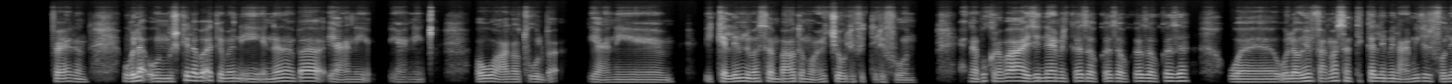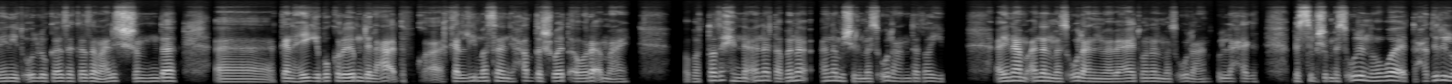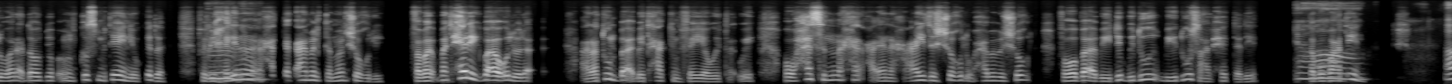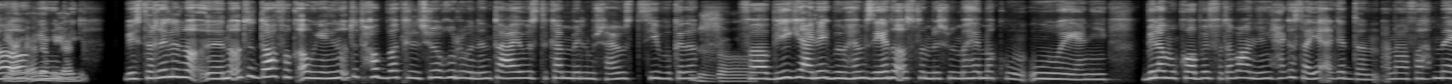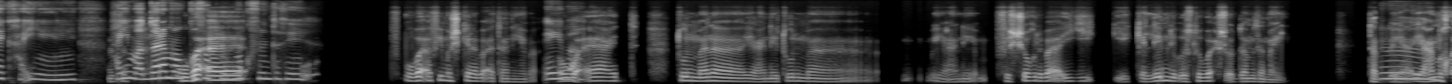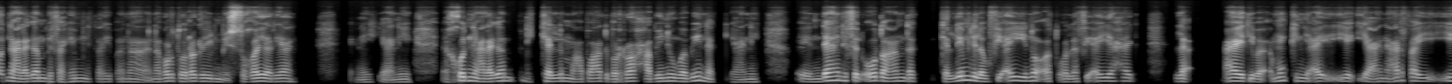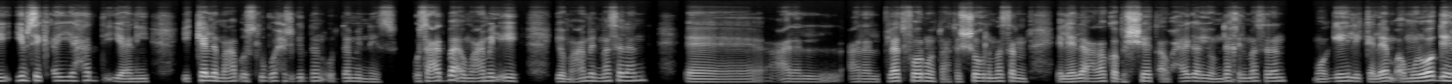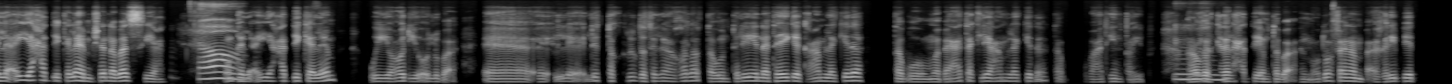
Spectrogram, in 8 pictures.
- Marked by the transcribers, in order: tsk; in English: "الplatform"; in English: "بالchat"; other noise; tapping
- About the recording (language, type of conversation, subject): Arabic, advice, إزاي أتعامل مع مدير متحكم ومحتاج يحسّن طريقة التواصل معايا؟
